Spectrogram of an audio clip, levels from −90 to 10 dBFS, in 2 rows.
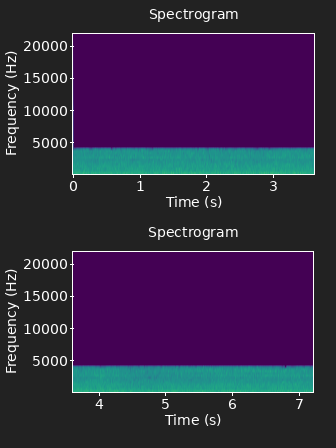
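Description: A recording of sounds, heard with heavy AAC compression damage across its whole length. Nothing reaches above about 3.9 kHz, and the remaining band sounds smeared, with a warbling, fizzy grain on sustained sounds. That grain is what separates it from a simple low-pass filter, which would dull the top but leave the rest clean. The likely cause is AAC-LC coding at a very low rate, consistent with roughly 16 kbps.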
